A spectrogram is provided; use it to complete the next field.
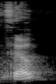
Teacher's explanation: in Spain it is th like the th sound in English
